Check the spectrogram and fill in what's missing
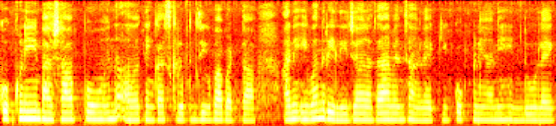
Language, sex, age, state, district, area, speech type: Goan Konkani, male, 18-30, Goa, Salcete, urban, spontaneous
